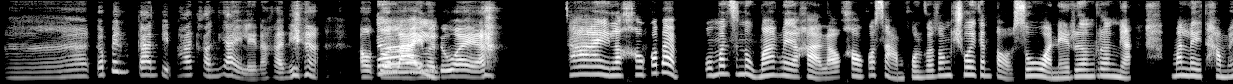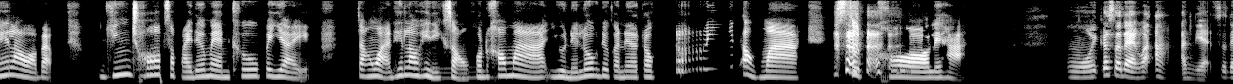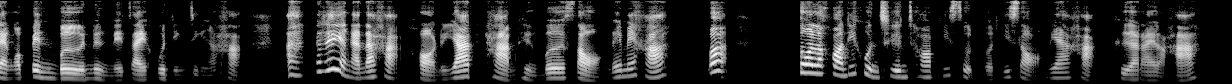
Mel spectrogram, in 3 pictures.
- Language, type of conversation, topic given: Thai, podcast, คุณช่วยเล่าถึงบทตัวละครที่คุณชอบที่สุดได้ไหม?
- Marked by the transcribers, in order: laughing while speaking: "เนี่ย"; chuckle; chuckle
